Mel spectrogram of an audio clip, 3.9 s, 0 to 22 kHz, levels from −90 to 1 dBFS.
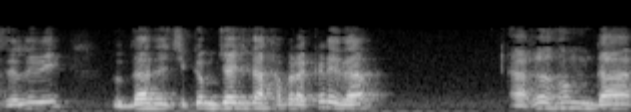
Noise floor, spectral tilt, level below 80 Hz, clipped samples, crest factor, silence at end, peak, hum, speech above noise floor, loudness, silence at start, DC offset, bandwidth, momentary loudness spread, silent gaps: -56 dBFS; -6 dB/octave; -68 dBFS; under 0.1%; 18 dB; 0 s; -6 dBFS; none; 34 dB; -23 LUFS; 0 s; under 0.1%; 8 kHz; 8 LU; none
